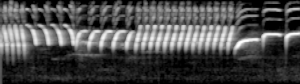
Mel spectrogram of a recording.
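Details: Canary song used as bait so other canaries sing: fast descending trills, a long run of rapid repeated notes, then clear pure whistled tones.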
